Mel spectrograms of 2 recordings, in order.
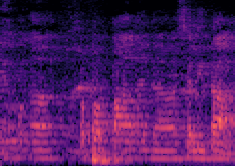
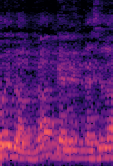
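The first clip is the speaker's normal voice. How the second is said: ordinary talk, nothing marked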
